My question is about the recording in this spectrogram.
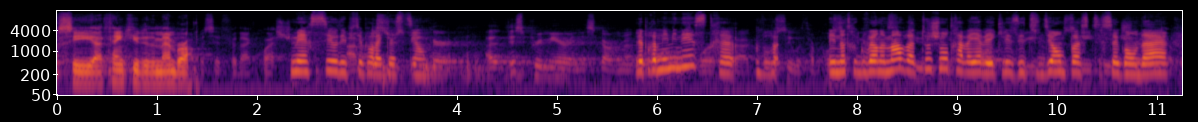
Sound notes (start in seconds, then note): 3.9 speaking French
